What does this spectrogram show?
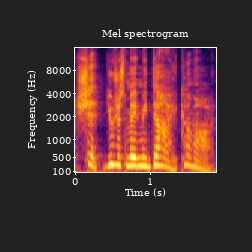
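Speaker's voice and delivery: high-pitched gamer protest; exasperated complaint. Retold or imitated. Gamer blaming caller for his death in Halo, exasperated complaint. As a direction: whine it high, like blaming someone for losing. Retold outburst at dying in game.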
